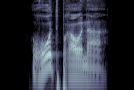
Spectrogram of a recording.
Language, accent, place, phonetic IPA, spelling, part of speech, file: German, Germany, Berlin, [ˈʁoːtˌbʁaʊ̯nɐ], rotbrauner, adjective, De-rotbrauner.ogg
- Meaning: inflection of rotbraun: 1. strong/mixed nominative masculine singular 2. strong genitive/dative feminine singular 3. strong genitive plural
